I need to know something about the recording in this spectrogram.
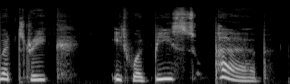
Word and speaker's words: superbe: "Ah, if I played you a trick, it would be superb," said Mademoiselle, pronouncing it the French way. "Superbe.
